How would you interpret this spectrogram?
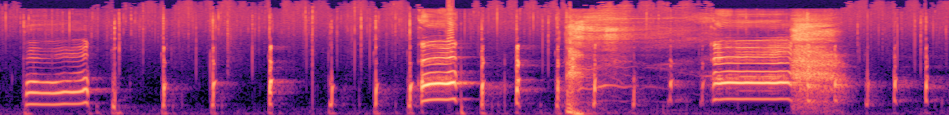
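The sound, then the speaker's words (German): A person's voice mimics a chicken: a steady run of short clucks punctuated by three longer, drawn-out squawks, with no talking alongside. “Achso, wahrscheinlich dachte ich, das wäre ein Huhn irgendwo um die Ecke.”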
